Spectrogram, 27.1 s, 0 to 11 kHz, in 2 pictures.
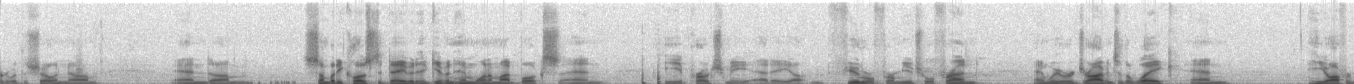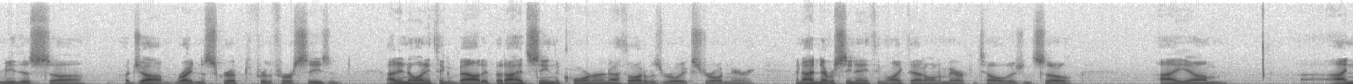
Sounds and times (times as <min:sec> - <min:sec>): Speech: 0:00.0 - 0:01.0, 0:01.7 - 0:12.4, 0:13.1 - 0:24.3, 0:25.1 - 0:25.9, 0:26.6 - 0:27.0.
